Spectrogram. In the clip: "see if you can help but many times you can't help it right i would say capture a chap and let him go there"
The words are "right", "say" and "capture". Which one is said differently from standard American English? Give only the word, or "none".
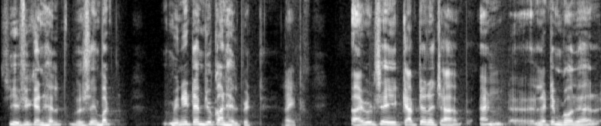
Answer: none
